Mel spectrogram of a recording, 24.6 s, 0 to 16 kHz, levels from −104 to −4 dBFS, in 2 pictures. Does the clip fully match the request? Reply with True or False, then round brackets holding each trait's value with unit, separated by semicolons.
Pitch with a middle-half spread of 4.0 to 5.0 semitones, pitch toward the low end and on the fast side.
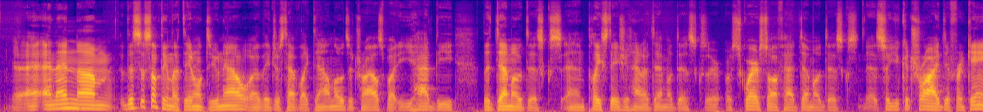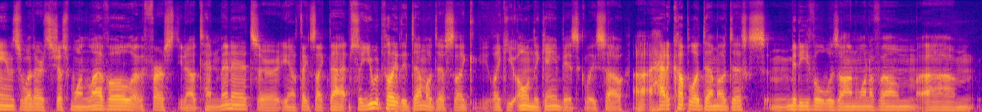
False (3.3 semitones; 95 Hz; 225 wpm)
